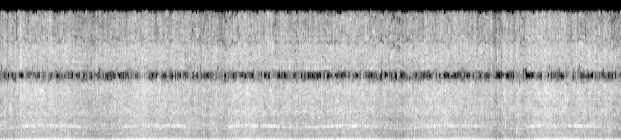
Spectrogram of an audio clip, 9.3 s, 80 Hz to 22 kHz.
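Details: Procharger-supercharged Ford Coyote V8 at first fire-up, running on the external fuel pump because the in-tank pump isn't working: steady idle between repeated throttle blips, rising and falling cleanly, faint supercharger whine, running healthy.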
